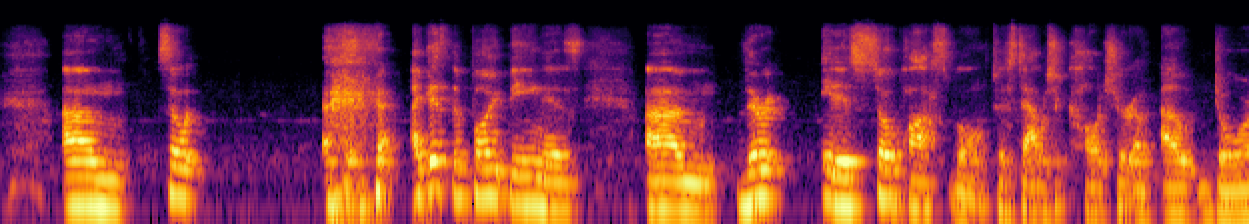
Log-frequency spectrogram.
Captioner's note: laughs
